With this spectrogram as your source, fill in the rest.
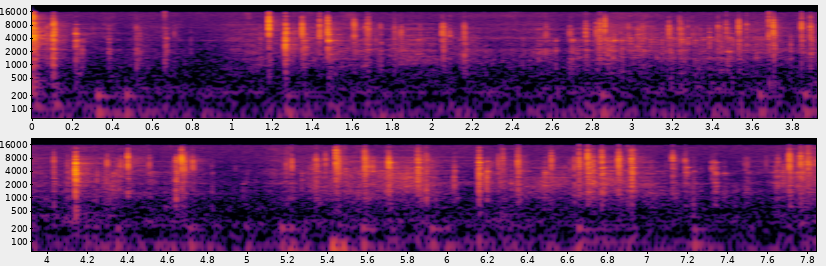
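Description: Fingertips and nails push colored wooden beads along the metal rods of a large wooden-framed abacus. The beads make quiet, bright, short clacks in quick, irregular runs, each one dying away almost instantly.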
